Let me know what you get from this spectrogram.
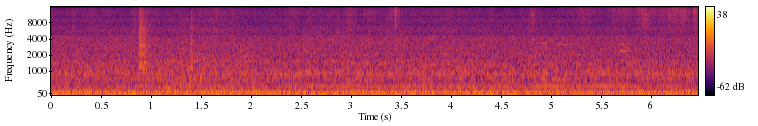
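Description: Cabin noise of a JR 115-series electric multiple unit running at speed: a steady low rumble of wheels on rail with a faint steady hum, and a single short click about a second in.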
